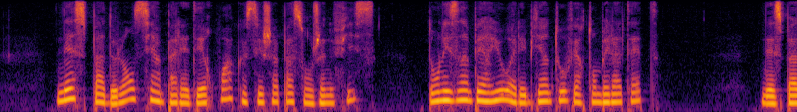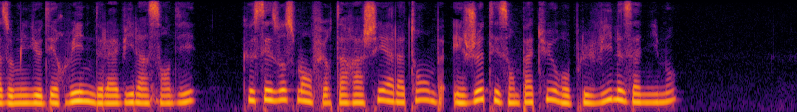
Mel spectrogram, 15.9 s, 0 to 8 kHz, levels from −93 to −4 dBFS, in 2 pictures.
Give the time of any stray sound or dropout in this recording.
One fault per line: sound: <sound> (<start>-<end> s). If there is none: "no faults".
no faults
